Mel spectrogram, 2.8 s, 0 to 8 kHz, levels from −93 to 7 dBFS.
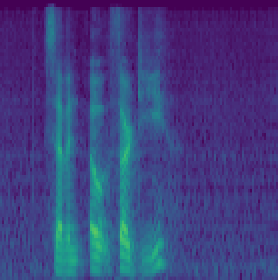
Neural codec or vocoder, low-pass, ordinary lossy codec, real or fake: codec, 16 kHz, 0.2 kbps, FocalCodec; 7.2 kHz; MP3, 64 kbps; fake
